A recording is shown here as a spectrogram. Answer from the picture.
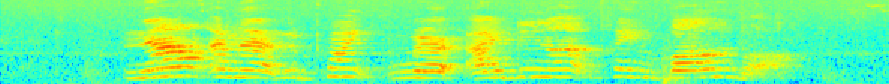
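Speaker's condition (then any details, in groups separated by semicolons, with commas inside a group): Cerebral palsy, mild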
